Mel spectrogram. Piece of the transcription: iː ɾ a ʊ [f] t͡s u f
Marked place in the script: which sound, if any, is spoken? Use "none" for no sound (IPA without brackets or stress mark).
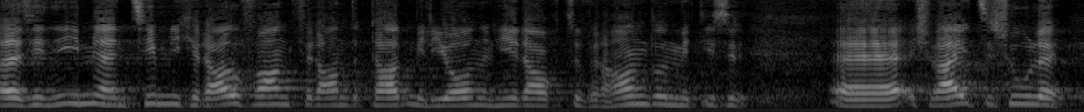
x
